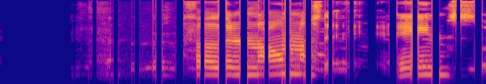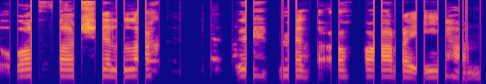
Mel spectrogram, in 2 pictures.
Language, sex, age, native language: Icelandic, other, 18-19, Icelandic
